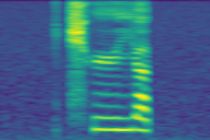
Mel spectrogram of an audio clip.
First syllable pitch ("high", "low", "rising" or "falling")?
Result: high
